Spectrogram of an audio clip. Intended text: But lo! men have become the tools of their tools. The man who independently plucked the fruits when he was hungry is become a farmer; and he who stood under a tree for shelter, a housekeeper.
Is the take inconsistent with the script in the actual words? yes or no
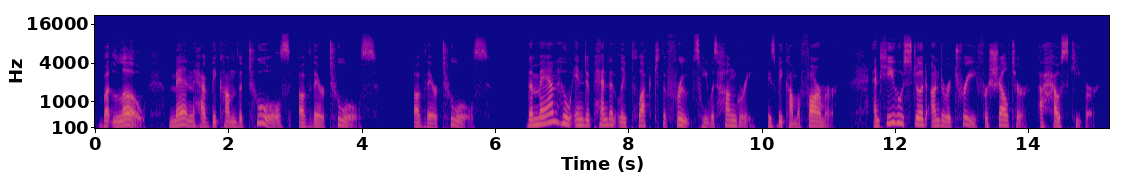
yes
